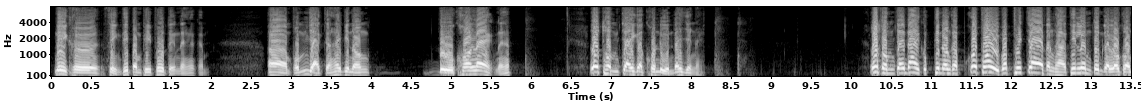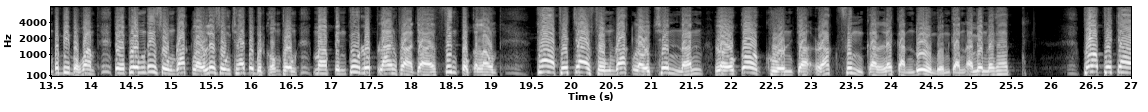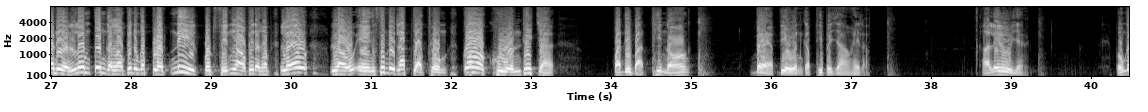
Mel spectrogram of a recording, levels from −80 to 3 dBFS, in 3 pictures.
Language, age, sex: Thai, 60-79, male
